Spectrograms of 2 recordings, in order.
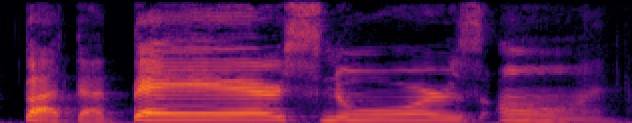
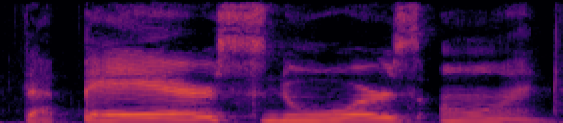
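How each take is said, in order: First: Slow, emphatic storybook refrain; drawn-out refrain. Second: Slow, sleepy storybook refrain; drawn-out refrain. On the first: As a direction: lean on "But", then drag it out. Refrain read slowly, louder. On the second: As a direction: stretch it like a drowsy bear. Refrain read slowly, drawn out. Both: A narrator's reading.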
